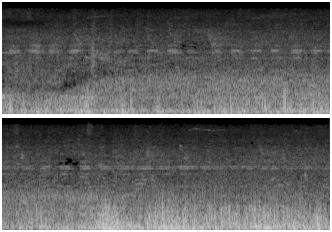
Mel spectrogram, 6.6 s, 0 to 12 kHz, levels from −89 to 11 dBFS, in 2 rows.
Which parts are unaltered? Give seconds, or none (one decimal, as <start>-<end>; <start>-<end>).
0.7-2.0; 3.2-6.6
